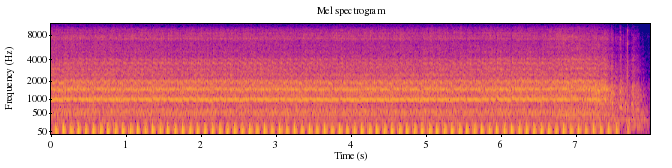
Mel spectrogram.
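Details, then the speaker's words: Allis Chalmers WD tractor, first start attempt in 25 years: steady rhythmic chugging of the starter turning the engine about three strokes a second, never catching; cranks but won't fire, owner suspects no compression or no spark. "It sounds like it ain't got any kind of compression, or it ain't got no fire."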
